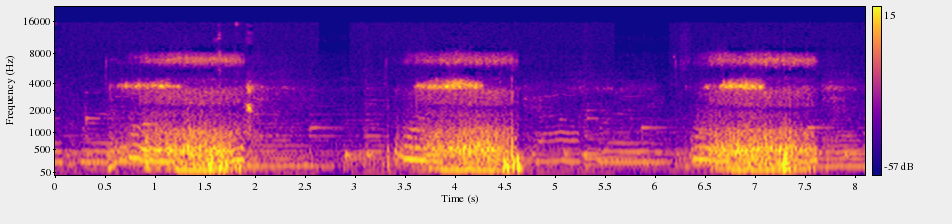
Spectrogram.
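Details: British Bulldog puppy napping, regular rumbling snores about 22 a minute with music playing over them; ordinary snoring while sleeping.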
